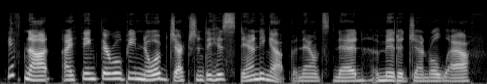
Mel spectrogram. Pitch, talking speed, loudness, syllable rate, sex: 200 Hz, 235 wpm, -18 LUFS, 6.2 syllables/s, female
